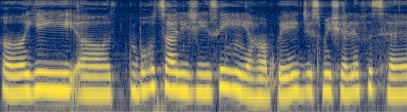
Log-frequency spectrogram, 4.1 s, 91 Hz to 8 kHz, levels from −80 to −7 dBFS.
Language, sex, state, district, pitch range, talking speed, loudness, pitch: Hindi, female, Bihar, West Champaran, 190-215 Hz, 175 wpm, -13 LUFS, 205 Hz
